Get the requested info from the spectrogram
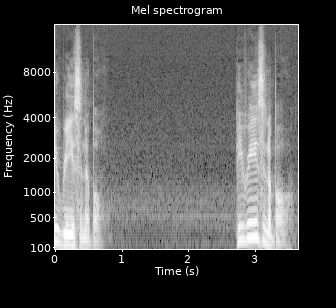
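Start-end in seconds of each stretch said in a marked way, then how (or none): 2.7-3.5 higher coaxing repeat. Acted. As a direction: say "Be reasonable." again pitched higher, pleading. Preacher voicing the envoy's demand.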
